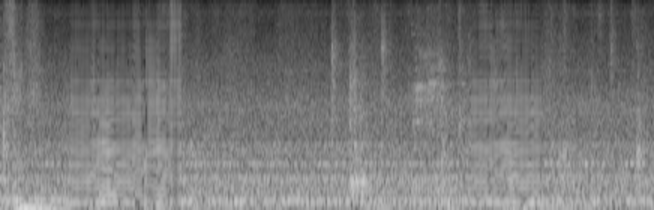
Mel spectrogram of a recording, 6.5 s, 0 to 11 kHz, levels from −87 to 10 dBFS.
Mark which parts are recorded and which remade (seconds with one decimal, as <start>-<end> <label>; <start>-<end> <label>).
0.0-0.7 recorded; 0.7-1.8 remade; 1.8-4.7 recorded; 4.7-5.4 remade; 5.4-6.5 recorded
